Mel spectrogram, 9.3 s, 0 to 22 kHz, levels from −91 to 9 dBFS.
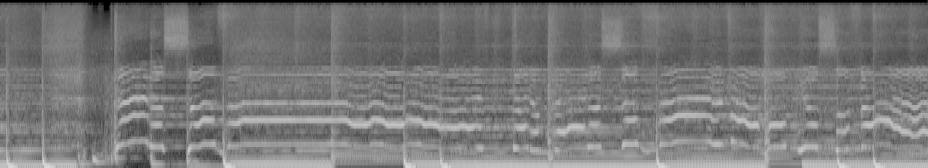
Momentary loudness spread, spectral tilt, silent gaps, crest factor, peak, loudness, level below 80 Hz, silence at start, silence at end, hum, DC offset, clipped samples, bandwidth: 3 LU; -4 dB/octave; none; 12 dB; -4 dBFS; -16 LUFS; -22 dBFS; 0 s; 0 s; none; under 0.1%; under 0.1%; 19.5 kHz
